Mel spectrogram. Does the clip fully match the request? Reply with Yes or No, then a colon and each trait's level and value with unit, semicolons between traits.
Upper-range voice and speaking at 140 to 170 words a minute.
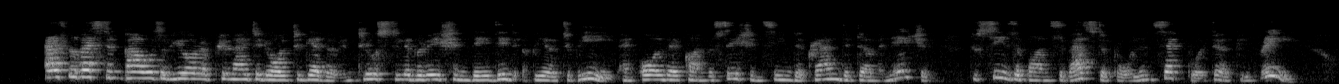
Yes: high, 220 Hz; average, 150 wpm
